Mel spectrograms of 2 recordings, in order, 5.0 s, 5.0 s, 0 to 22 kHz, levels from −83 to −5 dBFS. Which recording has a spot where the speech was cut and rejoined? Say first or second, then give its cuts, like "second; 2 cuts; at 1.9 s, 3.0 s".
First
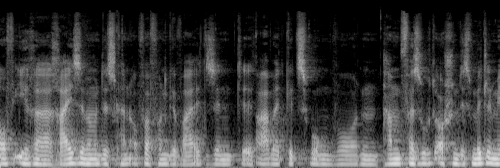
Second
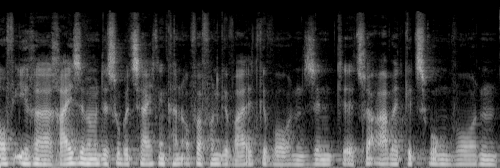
first; 4 cuts; at 1.1 s, 2.1 s, 2.6 s, 3.8 s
